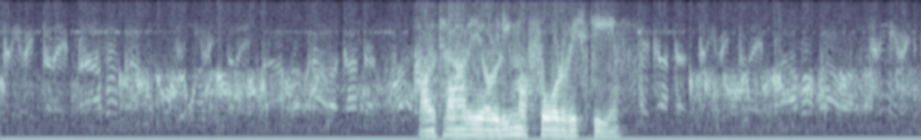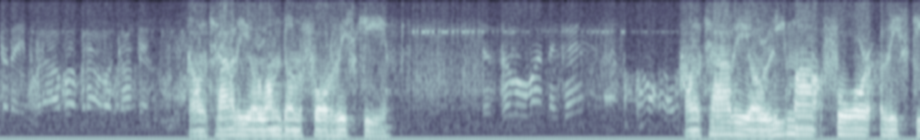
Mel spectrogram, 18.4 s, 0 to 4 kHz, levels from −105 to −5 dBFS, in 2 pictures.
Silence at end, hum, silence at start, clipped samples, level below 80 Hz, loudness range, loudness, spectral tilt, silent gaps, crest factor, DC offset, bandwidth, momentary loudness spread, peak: 0 s; none; 0 s; under 0.1%; -38 dBFS; 11 LU; -20 LUFS; -11 dB/octave; none; 20 dB; 1%; 4 kHz; 17 LU; 0 dBFS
